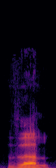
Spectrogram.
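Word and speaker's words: ذال: এরপরে রয়েছে জাল। জাল এবং সা মুখের একই জায়গা থেকে উচ্চারণ হয়, তবে জালের উচ্চারণ পাতলা করে উচ্চারণ হবে, যেমন জাল জাল।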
